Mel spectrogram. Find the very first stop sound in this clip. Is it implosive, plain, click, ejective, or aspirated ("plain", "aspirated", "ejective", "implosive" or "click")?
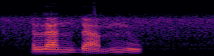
implosive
